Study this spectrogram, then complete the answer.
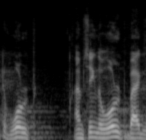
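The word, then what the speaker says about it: Wolt: Volt. I'm seeing the Volt bags everywhere on the motorcycles. It's spelt wrong though.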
